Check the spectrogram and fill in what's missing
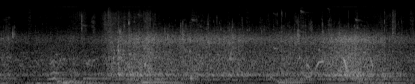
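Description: A swarm of bees in an animated cartoon buzzes continuously, a dense hum that swells and fades softly as insects move close by.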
